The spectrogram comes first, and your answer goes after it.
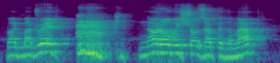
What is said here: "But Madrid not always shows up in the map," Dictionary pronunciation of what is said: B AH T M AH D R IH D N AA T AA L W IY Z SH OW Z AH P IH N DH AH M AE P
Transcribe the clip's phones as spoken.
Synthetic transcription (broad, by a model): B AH T M AH D R IH D N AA T AA L W IY Z SH OW Z AH P IH N DH AH M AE P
